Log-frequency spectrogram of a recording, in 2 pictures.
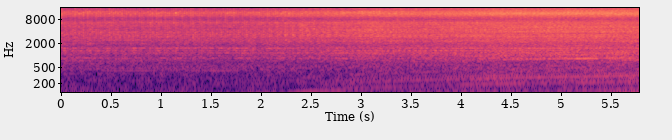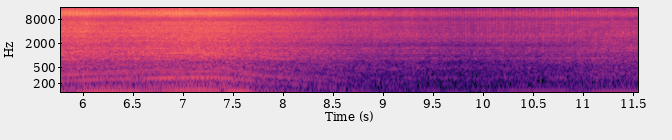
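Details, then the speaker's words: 1982 BMW 320i (E21) with 253,000 miles, after new Delphi FE0484 in-tank fuel pump, tanks and fuel line reinstalled, cleaned injectors, fixed vacuum leak, cleaned idle air valve: revs up smoothly and drops straight back to a steady, even idle; normal. "right back to a nice smooth idle guys this car has 253,000 miles on this thing"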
